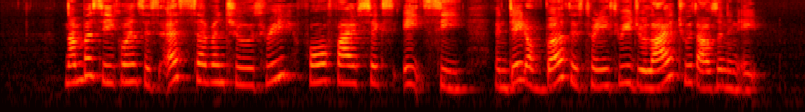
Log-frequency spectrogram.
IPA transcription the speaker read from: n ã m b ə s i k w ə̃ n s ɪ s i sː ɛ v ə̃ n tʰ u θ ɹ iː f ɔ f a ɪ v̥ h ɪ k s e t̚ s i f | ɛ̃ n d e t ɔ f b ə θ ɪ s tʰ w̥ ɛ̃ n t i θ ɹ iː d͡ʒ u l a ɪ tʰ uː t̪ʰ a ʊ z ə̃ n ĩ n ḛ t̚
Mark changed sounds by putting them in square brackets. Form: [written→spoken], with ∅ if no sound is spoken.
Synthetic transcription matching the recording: n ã m b ə s i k w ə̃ n s ɪ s [i→ɛ] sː ɛ v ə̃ n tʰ u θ ɹ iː f ɔ f a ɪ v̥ [h→s] ɪ k s e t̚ s i [f→∅] | ɛ̃ n d e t ɔ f b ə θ ɪ s tʰ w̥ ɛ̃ n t i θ ɹ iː d͡ʒ u l a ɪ tʰ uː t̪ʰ a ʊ z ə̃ n [ĩ→ɛ̃] n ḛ t̚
